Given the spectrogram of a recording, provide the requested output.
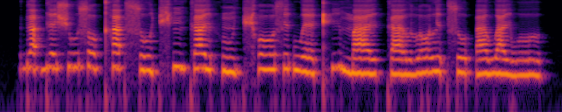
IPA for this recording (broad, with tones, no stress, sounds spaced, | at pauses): ɡ ä˦ ʔ ɡ ɛ˦ ʃ u˦ s ɔ˦˨ kʰ ä˦ ʔ sʰ o˨ t͡ɕʰ ĩ˦˨ k a˦˨ ɪ̯ θ ũ˨ t͡ɕʰ ɔ˦ sʰ ɪ˦ ʔ w ɛ˨ kʰ i˦˨ m a˨ ɪ̯ k a˨ ʊ̯ l ɔ˦ l ɪ˦ ʔ s o˦˨ ʔ ä˦ w a˦˨ ɪ̯ w o˦˨ ʊ̯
